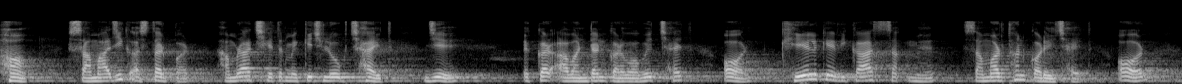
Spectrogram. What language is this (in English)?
Maithili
